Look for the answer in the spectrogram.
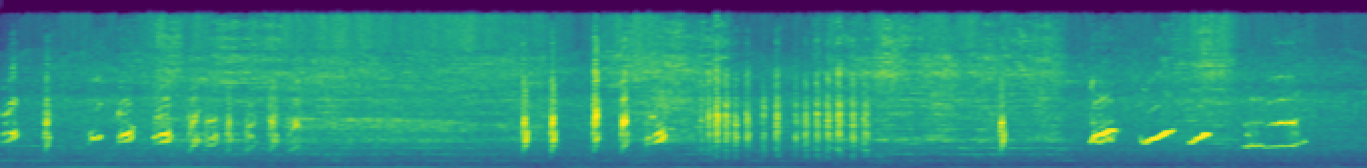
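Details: Male village indigobird from West Java, Indonesia: scattered high chips and clicks, a fast burst of ticking notes midway, then three rising slurred whistles and a looping squeaky note near the end.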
